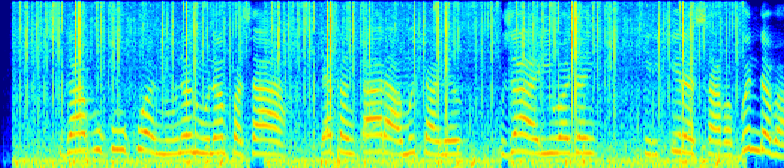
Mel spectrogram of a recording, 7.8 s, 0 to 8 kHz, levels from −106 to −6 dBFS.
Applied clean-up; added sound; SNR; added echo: none; Crackle; 0 dB; none.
